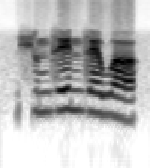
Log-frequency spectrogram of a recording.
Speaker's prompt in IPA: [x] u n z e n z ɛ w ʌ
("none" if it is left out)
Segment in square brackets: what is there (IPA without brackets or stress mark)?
ç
